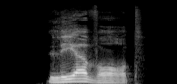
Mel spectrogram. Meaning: function word
- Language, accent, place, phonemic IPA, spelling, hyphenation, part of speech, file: German, Germany, Berlin, /ˈleːɐ̯ˌvɔɐ̯t/, Leerwort, Leer‧wort, noun, De-Leerwort.ogg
